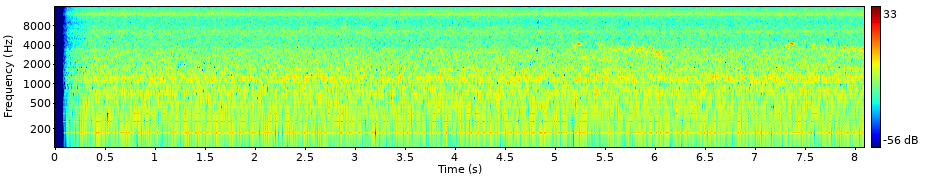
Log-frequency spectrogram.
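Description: Steady rush of a flowing stream, with faint high bird chirps twice, about five seconds in and again near the end.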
